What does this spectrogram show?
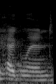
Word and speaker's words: Hegland: Yep, Heglund. I said it right. Yep. Yeah. So we have Heglund, who's another awesome team member on the Marti Hampton real estate team.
